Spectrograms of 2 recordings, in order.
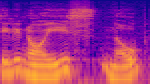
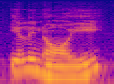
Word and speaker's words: Illinois: medio oeste se conocen como Illinois no es Illinois Illinois Indiana Iowa Kansas Michigan Minnesota Ohio South the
